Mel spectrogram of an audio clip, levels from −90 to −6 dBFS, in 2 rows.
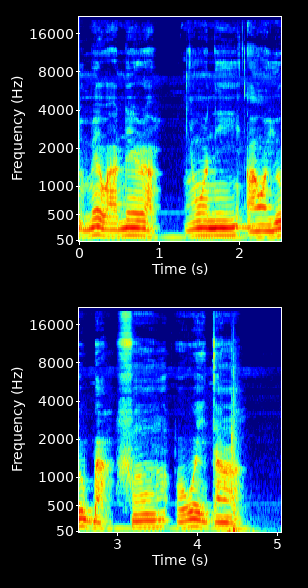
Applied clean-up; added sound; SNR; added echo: none; Slam / Engine; 17 dB; none.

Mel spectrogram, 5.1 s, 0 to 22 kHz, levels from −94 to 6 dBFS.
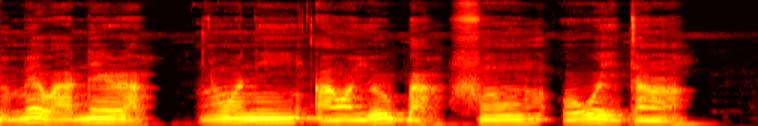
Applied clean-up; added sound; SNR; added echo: none; none; none; none.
